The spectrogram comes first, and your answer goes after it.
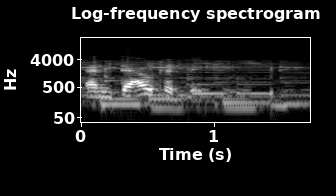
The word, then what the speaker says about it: undoubtedly: do you spell that undoubtedly u n d o u b t e d l y always Indian t support whenever you need help AI it's the future aha the bee is silent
